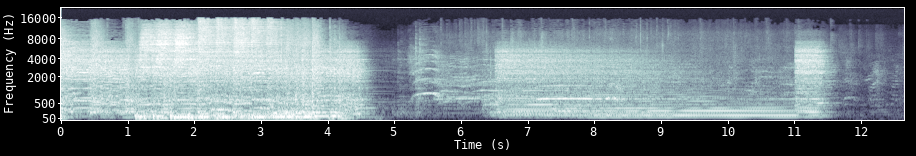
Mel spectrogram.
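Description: Live pop punk band, with electric guitars, bass and drums, playing loud until the music stops abruptly about four and a half seconds in. After a short lull a final chord rings out steadily for about five seconds and is cut off near the end.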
